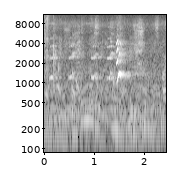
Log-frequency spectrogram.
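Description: A dog gives one short, sharp, high yip, rising in pitch, about one and a half seconds in.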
